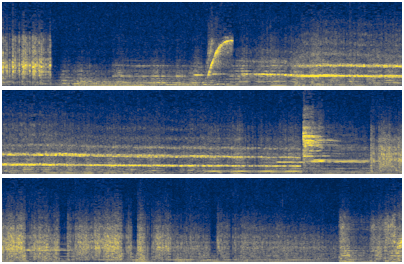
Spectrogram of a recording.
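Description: Cartoon sound effect of a magic tuning fork sounding: a high whistling tone that slowly falls in pitch for about four seconds, over orchestral underscore music. About seven seconds in it breaks off into a burst of noise, the explosion that shatters the fork.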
